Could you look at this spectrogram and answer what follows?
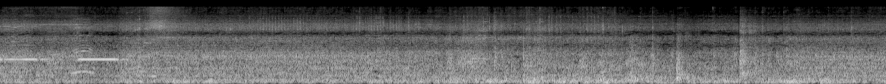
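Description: A truck's reversing alarm beeps twice in the first second or so, then stops. Under it the truck's engine runs steadily as the truck backs up.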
